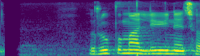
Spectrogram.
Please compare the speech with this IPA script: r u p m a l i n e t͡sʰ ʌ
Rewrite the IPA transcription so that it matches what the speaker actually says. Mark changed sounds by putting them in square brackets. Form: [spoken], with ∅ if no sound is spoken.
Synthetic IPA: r u p m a l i n e t͡sʰ ʌ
